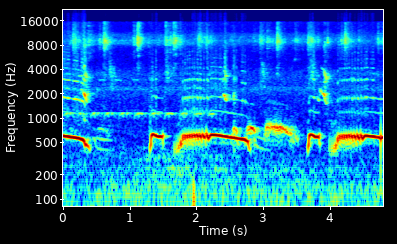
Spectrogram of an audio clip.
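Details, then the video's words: Vigorously singing turtle dove, played to get local doves singing; a short clipped coo followed by a long, steady, drawn-out coo, repeated with a brief rising note and soft room noise behind. "suara burung puter gacor, merangsang burung puter lokal ikut gacor"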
